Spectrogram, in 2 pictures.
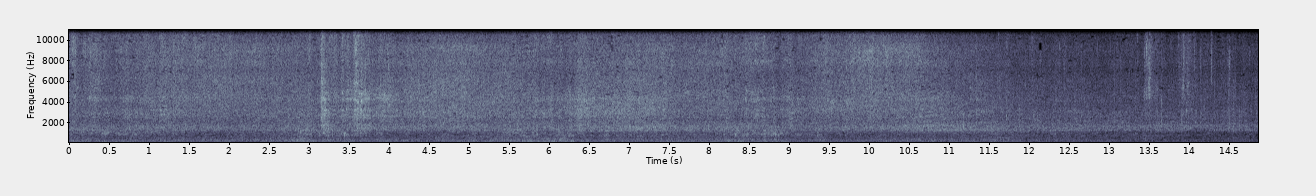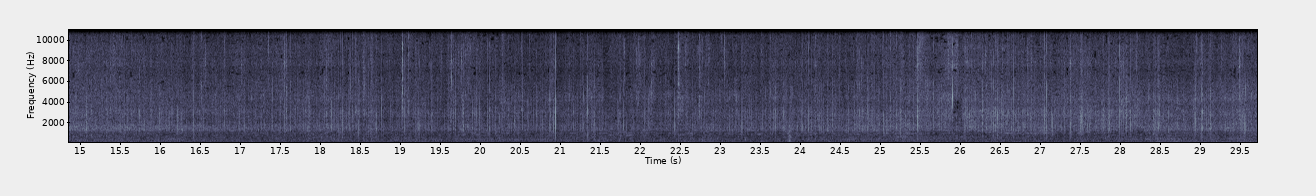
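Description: City street in the rain: rain falling and pattering, with the low rumble of passing road traffic that is heavier for roughly the first twelve seconds, then eases to a steadier wash of rain with scattered drop ticks.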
